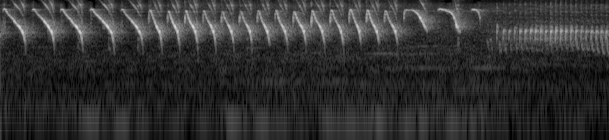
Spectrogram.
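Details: Training-song canary delivering a rapid series of about twenty sharp descending whistled notes, roughly seven per second, before switching to a soft buzzing roll.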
